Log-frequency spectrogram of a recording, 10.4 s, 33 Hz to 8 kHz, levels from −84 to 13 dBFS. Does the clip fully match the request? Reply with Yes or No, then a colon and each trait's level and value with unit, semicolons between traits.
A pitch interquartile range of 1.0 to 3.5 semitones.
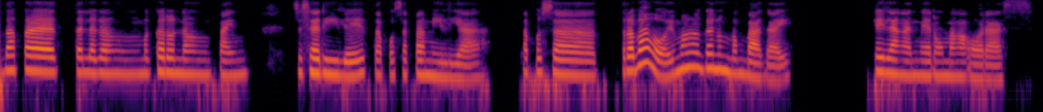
Yes: average, 2.9 semitones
